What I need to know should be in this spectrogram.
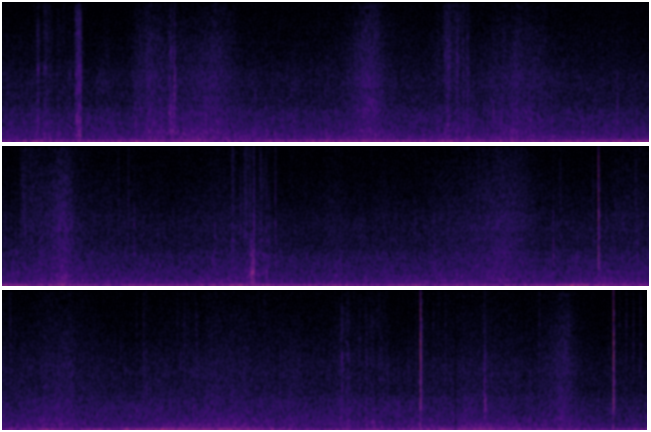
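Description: Short sharp clicks sound now and then.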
